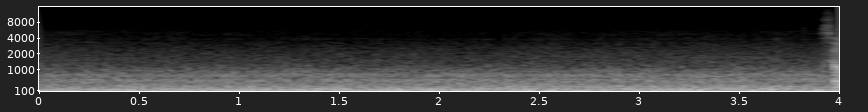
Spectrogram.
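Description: Steady low drone inside the cab of a 2023 Honda Ridgeline at highway speed: tyre, road and engine noise from the moving truck.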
